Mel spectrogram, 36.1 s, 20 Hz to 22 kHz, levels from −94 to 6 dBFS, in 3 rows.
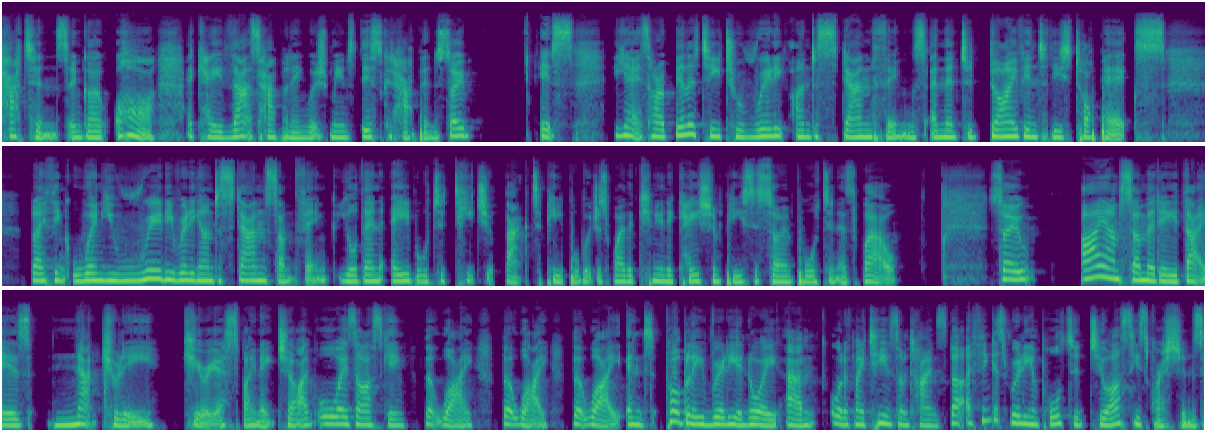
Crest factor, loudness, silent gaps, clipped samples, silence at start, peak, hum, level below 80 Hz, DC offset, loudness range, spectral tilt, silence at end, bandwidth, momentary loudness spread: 16 dB; -20 LUFS; none; under 0.1%; 0 s; -4 dBFS; none; -64 dBFS; under 0.1%; 4 LU; -4.5 dB/octave; 0 s; 14 kHz; 8 LU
